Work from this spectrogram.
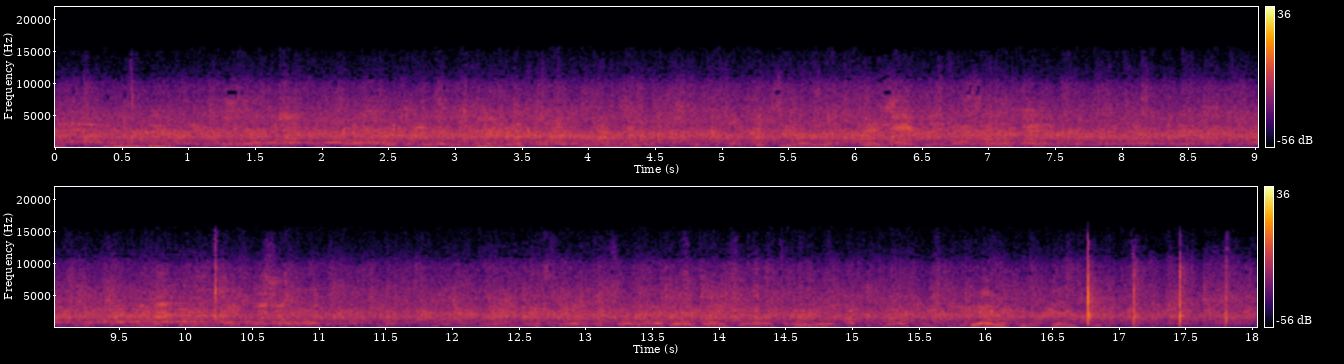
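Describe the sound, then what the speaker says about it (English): Live audience applause at a Washington DC show, a steady wash of clapping and crowd noise filling the room throughout, with a voice speaking over it and a few sharper claps near the end. "Can we get a massive DC round of applause for the one and only Ron,"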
